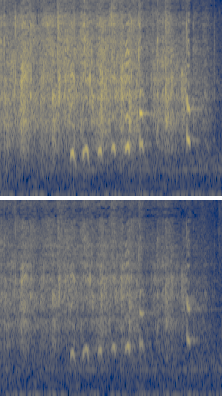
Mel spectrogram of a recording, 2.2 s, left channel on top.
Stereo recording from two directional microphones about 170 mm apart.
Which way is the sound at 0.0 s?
40° left (ahead or behind).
